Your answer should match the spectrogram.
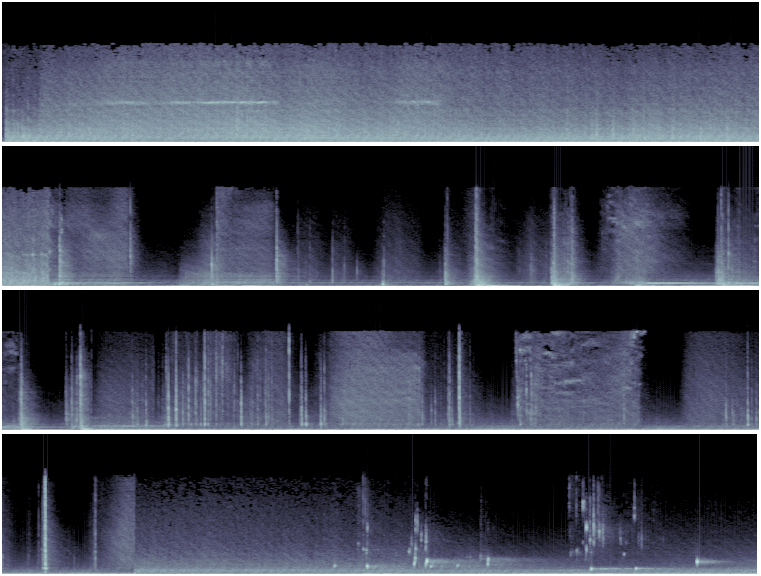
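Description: Drilling rig sound effect: a steady hiss over a low rumble for about eight seconds as the auger bores into rock. Then a run of sharp mechanical clicks and knocks, followed by a low rumble with scattered clicks and a few faint high chirps near the end.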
